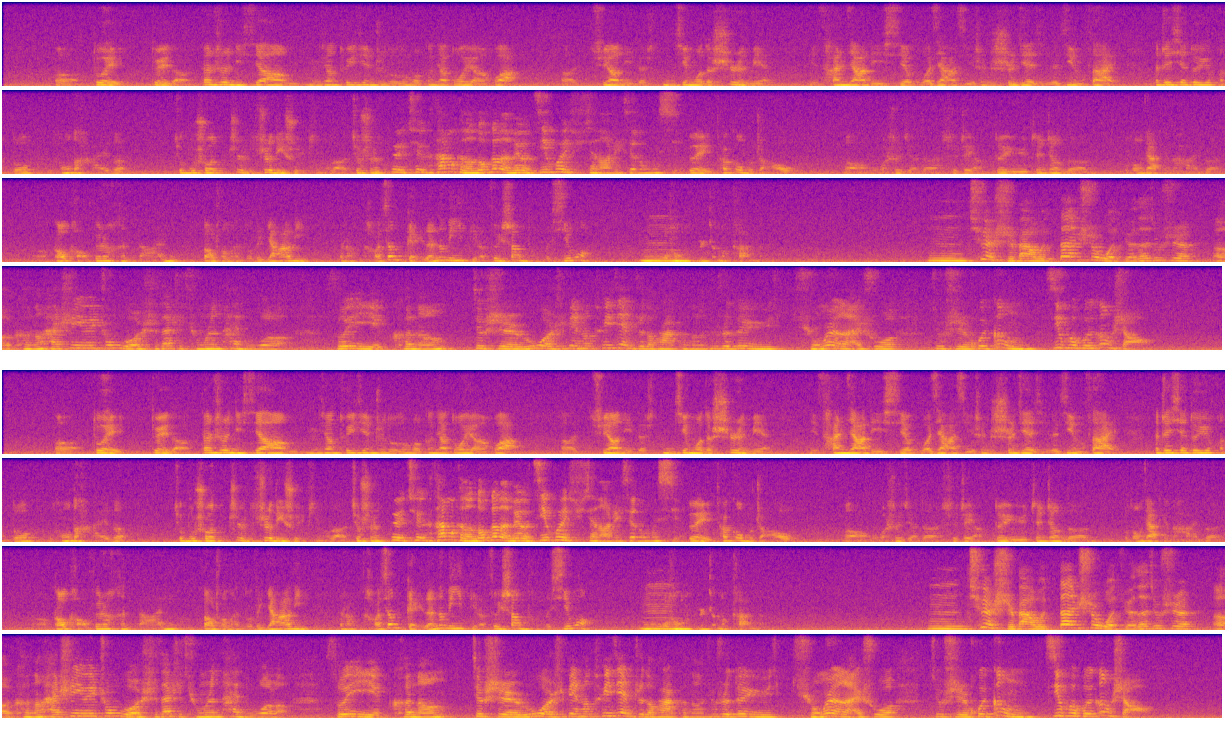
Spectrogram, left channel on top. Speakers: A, on the right; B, on the right.
A: 呃，对对的，但是你像你像推荐制度，如果更加多元化，呃，需要你的你见过的世面，你参加的一些国家级甚至世界级的竞赛，那这些对于很多普通的孩子，就不说智智力水平了，就是
B: 对，去，他们可能都根本没有机会去见到这些东西。
A: 对他够不着啊，我是觉得是这样。对于真正的普通家庭的孩子，呃，高考虽然很难，造成了很多的压力，但是好像给了那么一点儿最上层的希望，我我我是这么看的。
B: 嗯。嗯，确实吧，我但是我觉得就是呃，可能还是因为中国实在是穷人太多了，所以可能就是如果是变成推荐制的话，可能就是对于穷人来说，就是会更机会会更少。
